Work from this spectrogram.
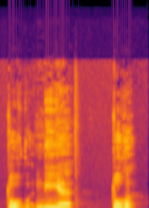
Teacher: لن تغنی نون ساکن کے بعد حروف اخفا کا تا آیا ہے، اخفا حقیقی ہوگا۔ تغ غین ساکن پر قلقلہ نہیں ہونا چاہیے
